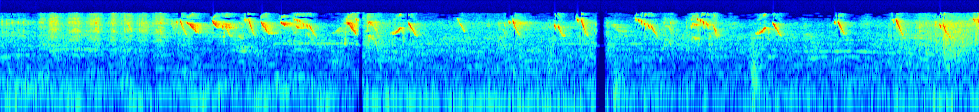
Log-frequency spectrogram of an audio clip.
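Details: Juvenile saffron finch (canario basto) with busy high, thin descending chirps in irregular runs, a brief dropout midway, over a low background rumble.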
